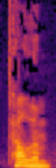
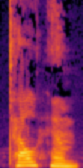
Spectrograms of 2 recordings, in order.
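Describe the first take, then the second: First: The h in him is dropped and linked. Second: The h in him is clearly pronounced.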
